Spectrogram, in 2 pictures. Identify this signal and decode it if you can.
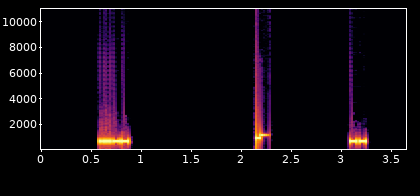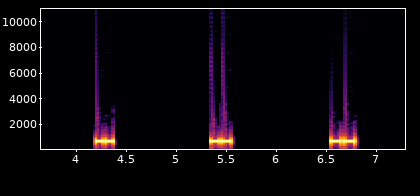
Morse code, heard as a keyed tone, about 47 wpm, spaced as for 9 wpm, 700 Hz. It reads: 3 MMMM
